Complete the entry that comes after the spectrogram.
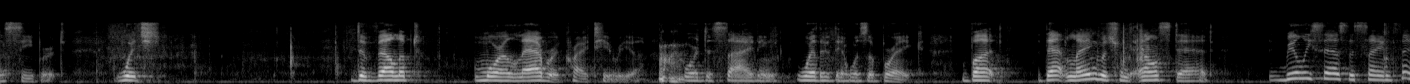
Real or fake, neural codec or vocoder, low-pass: fake; codec, 16 kHz, 8 kbps, FunCodec, trained on Chinese and English, 25 frames a second; 7.2 kHz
